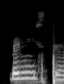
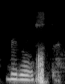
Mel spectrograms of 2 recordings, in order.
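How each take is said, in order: First: The first vowel sounds like e. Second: The first vowel sounds like i. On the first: The speaker calls it wrong. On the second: The speaker calls it right.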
